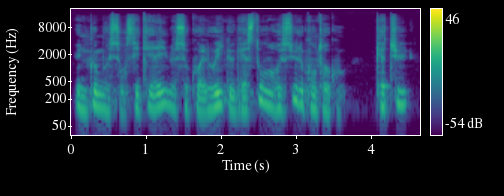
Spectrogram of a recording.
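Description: A man narrating a classic novel as an audiobook in a steady, measured way. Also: medium pitch, breathy edge.

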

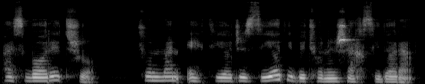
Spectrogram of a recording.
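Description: A woman's voice: low-pitched, breathy edge. A woman voicing a five-headed giant. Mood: commanding. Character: five-headed male giant, gruff master.

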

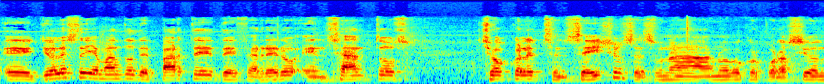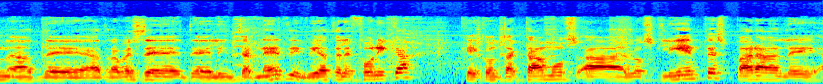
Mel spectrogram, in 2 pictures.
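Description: A man playing an over-polite, hesitant chocolate salesman on a phone sales pitch, repeating himself. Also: close to an everyday voice. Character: polite male chocolate salesman claiming to be French. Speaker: prank caller. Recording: noisy radio phone call.

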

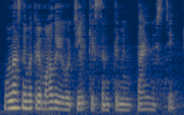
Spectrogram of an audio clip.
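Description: An audiobook reader voicing a timid, slow-witted elderly male priest who hesitates and stumbles over his words. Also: medium pitch, fairly even intonation, natural voice. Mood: hopeful. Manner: hesitant, stumbling, drops to a hushed whisper. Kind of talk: audiobook character voice.

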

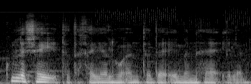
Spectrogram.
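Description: A man's voice: deep voice, quick pace, mellow, slight background noise. A man reading the part of a fussy, exasperated husband who scolds and brushes things off. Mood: scolding. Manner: scolding, dismissive.

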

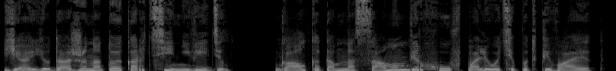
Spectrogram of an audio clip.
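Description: A woman's voice: mid-range voice, measured pace, dry recording. Woman narrating a storybook, close and dry. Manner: gentle, expressive reading.

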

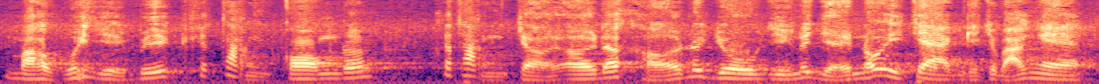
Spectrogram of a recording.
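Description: A man with a Southern Vietnamese accent, a Buddhist monk preaching a storytelling sermon in a somewhat high voice. He is animated and colloquial and speaks straight to his listeners. His voice carries a long hall reverb over a faint background hiss. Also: fairly quick. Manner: animated, addresses the audience directly, colloquial.

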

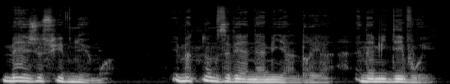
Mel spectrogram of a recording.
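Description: A man's voice: mid-range voice, normal speed, warm tone, breathy edge, lightly acted. Man voicing grave noble protector. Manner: firm, grave.

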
